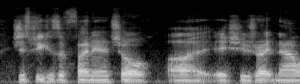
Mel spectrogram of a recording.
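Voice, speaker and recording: Over noticeable background noise, a man speaks fairly slowly in a very deep, low, monotone voice with flat intonation. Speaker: wrestling recap vlogger. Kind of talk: casual vlog recap. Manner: hesitant, many fillers.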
